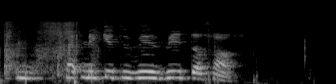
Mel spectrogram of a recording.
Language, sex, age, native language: Icelandic, male, 7, Icelandic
